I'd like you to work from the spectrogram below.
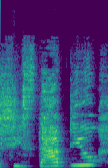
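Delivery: high, loud retold disbelief; shocked. Friends learn she was stabbed, mock shock. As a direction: imitate friends asking in shock.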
